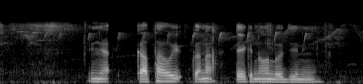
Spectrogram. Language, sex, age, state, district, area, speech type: Santali, male, 18-30, West Bengal, Malda, rural, spontaneous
